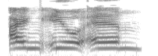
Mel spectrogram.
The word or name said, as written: anh yeu em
